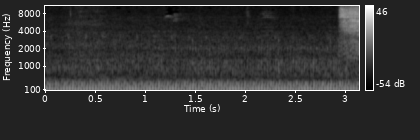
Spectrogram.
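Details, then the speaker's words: BMW 135i twin-turbo at cold idle: quick, even metallic chatter about four times a second over the engine note, typical turbo wastegate flapper rattle; owner plans a single-turbo conversion. "take a look at that in 54 sounds like this car house wastegate rattle"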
